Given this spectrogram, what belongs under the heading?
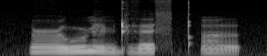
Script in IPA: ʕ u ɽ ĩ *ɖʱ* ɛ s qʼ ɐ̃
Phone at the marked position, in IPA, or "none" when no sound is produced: ɖʱ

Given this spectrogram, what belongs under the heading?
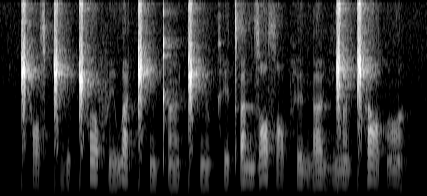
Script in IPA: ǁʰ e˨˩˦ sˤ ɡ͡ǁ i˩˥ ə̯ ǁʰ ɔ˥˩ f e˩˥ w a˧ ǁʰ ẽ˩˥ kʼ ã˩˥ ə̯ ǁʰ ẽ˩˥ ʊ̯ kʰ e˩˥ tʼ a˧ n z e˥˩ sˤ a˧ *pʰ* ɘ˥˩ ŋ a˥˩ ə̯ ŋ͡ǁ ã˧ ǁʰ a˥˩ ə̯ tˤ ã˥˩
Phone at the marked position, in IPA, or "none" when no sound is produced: pʰ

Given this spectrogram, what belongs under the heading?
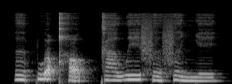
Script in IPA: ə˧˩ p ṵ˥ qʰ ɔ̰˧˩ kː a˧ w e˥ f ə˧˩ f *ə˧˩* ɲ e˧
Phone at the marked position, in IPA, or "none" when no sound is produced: ə˥˧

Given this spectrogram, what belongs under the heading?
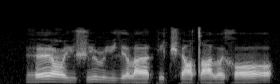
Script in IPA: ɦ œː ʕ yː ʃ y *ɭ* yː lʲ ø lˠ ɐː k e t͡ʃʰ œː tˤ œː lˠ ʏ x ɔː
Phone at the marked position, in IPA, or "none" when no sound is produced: ɭ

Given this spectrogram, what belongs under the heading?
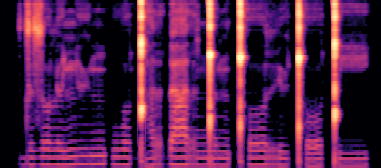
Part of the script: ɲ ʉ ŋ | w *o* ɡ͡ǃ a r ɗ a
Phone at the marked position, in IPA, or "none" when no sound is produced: o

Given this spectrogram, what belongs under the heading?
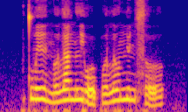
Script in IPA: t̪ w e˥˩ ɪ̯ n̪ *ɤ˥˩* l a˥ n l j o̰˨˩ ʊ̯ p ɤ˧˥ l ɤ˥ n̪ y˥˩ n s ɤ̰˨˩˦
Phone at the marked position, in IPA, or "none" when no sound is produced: ɤ˥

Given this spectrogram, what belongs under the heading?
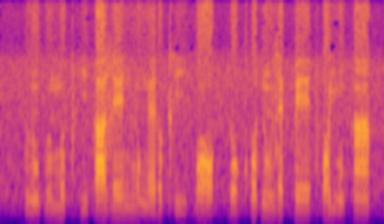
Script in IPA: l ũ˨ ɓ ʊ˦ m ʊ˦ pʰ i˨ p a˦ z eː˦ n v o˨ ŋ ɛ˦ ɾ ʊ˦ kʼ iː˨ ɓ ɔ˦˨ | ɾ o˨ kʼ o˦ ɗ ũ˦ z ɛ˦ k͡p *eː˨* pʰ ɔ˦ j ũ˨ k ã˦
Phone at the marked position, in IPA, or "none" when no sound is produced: eː˦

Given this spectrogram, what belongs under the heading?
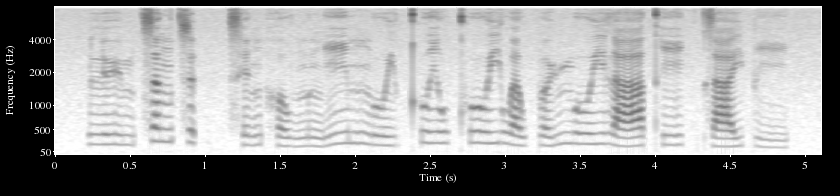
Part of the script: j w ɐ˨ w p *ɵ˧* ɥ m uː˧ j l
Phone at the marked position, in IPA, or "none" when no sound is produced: ɵ˨˥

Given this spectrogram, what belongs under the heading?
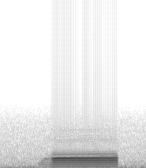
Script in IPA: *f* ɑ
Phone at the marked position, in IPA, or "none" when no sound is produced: bʱ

